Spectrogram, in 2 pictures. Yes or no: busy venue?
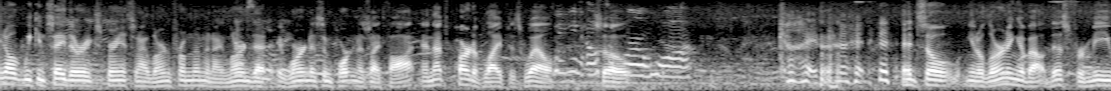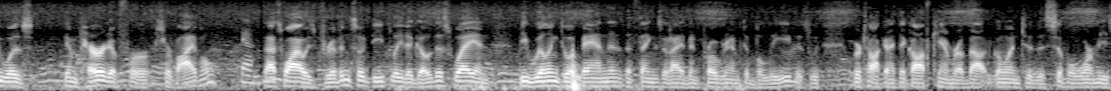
yes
